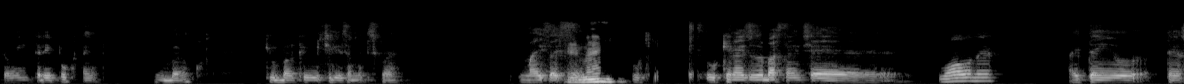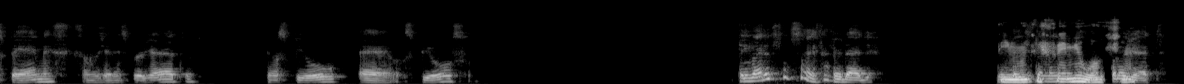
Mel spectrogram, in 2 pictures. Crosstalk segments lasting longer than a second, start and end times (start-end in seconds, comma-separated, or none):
21.8-23.2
